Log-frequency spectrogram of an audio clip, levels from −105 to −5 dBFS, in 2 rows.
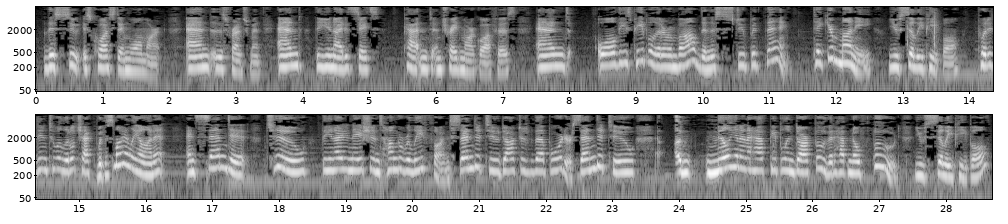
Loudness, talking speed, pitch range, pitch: -21 LUFS, 165 wpm, 190-270 Hz, 230 Hz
